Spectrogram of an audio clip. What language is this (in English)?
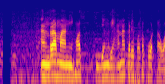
Sundanese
